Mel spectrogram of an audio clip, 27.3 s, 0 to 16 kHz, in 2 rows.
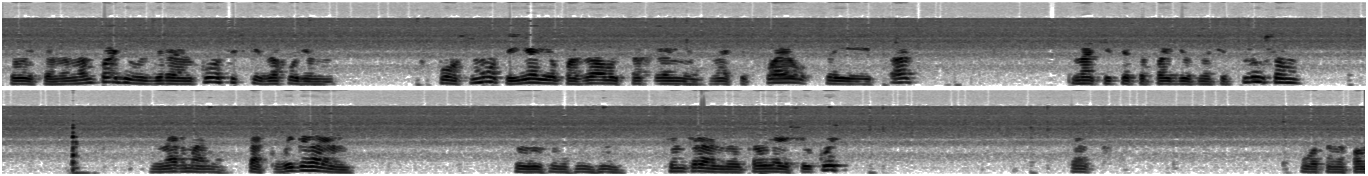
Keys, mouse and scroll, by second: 1.5 click, 2.9-4.3 drag, 6.6-9.0 drag, 14.8 middle click, 16.5 middle drag, 18.9 middle click, 21.3-21.8 middle drag, 22.3-25.3 drag, 27.1 KP_3.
